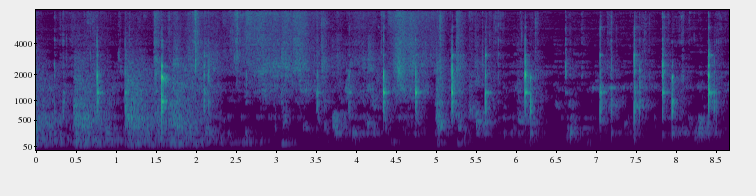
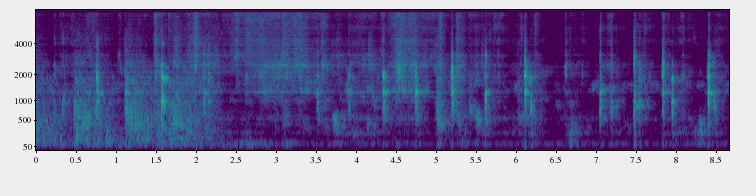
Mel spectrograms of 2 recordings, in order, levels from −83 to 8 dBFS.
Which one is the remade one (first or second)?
second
